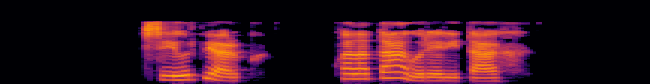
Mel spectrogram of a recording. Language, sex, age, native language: Icelandic, female, 50-59, Icelandic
